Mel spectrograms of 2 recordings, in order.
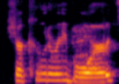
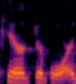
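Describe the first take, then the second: First: The first word is said as 'shar-koo-ter-ee'. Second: The first word is said like 'character'. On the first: The speaker calls it right. "that is how you say it" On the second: The speaker calls it wrong. "I've heard people say"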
